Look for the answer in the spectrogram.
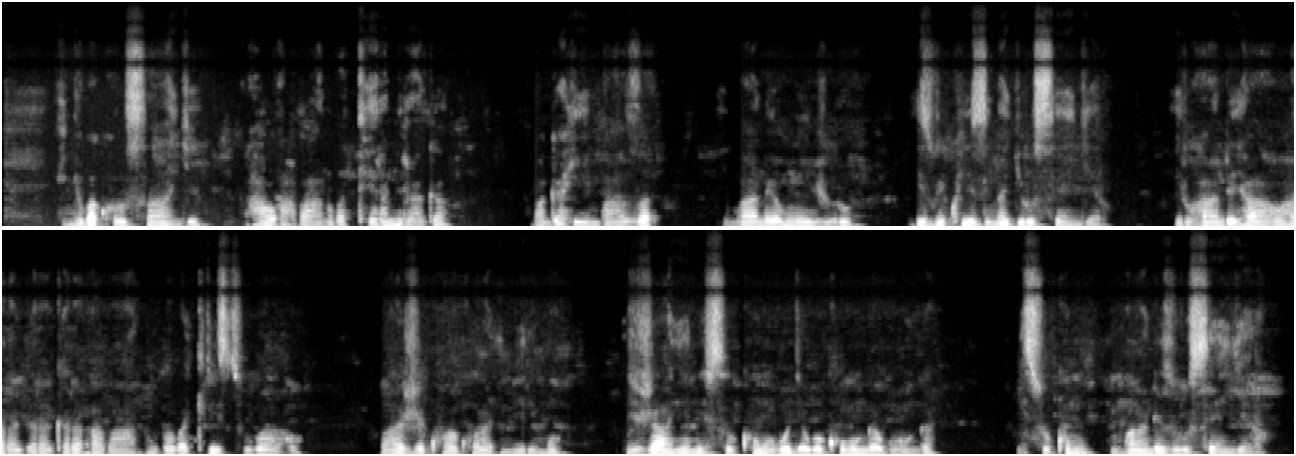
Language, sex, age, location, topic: Kinyarwanda, female, 50+, Musanze, government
